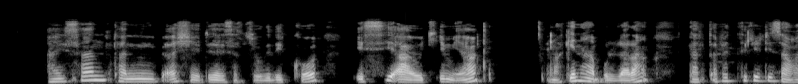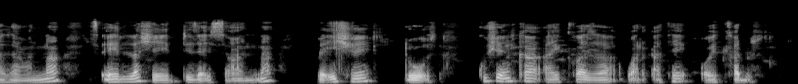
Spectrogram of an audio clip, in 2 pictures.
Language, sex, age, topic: Gamo, female, 18-24, government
